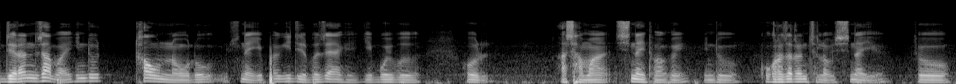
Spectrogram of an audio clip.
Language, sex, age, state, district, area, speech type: Bodo, male, 18-30, Assam, Chirang, urban, spontaneous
